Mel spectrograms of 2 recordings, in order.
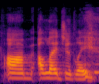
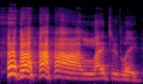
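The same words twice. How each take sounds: First: Said in the usual way. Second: Slow, laughing "Allegedly"; knowing laugh on "Allegedly". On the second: Shown as a demonstration. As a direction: drag out "Allegedly" through a laugh. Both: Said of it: "says allegedly twice".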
